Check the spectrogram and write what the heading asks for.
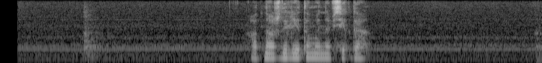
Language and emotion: Russian, neutral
